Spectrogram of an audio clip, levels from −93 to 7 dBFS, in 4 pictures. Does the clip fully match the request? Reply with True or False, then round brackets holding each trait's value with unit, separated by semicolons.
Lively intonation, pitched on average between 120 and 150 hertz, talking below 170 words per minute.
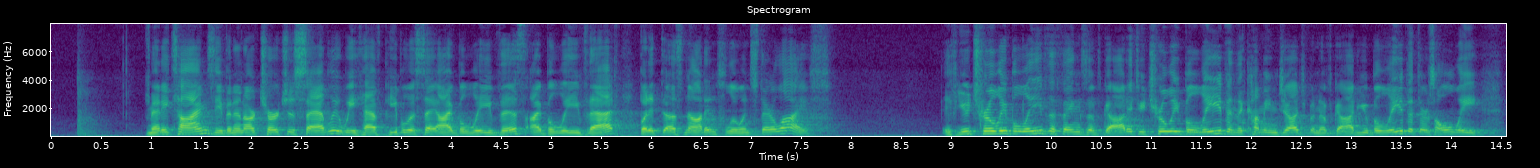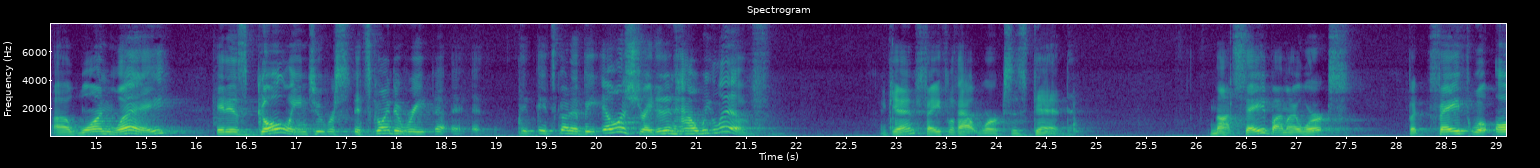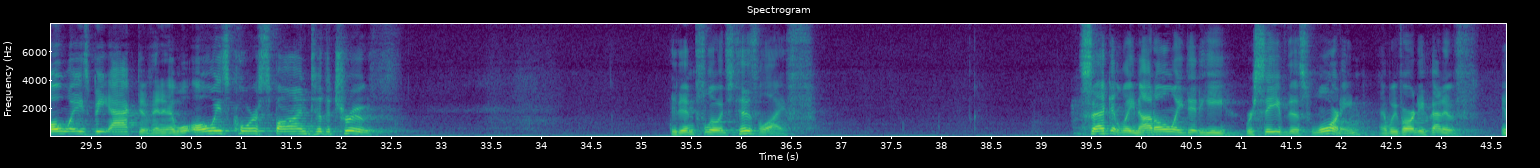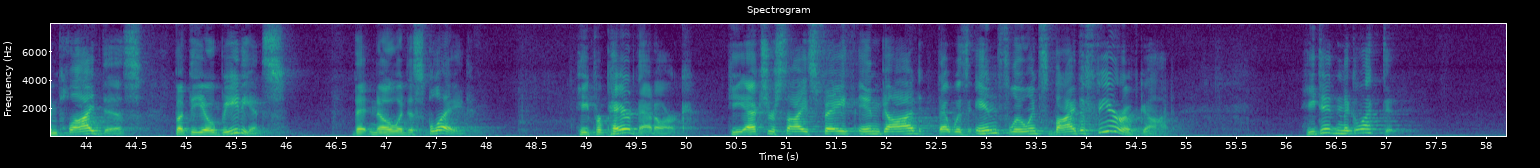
True (8.8 semitones; 140 Hz; 140 wpm)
